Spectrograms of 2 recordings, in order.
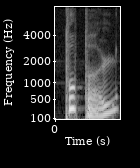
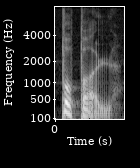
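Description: First: "Popol" said as a question, rising at the end; puzzled echo. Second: Said in the usual way. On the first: A narrator's reading. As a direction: repeat "Popol" questioningly, pitch lifting on the last syllable. Narrator puzzles over the nickname. (« Popol » interrogatif, final montant)

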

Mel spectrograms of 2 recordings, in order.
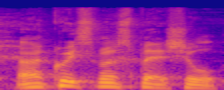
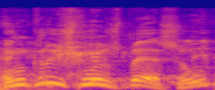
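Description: First: Christmas special said the English way; English accent French. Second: Put-on Christmas special laughed out in English accent; English accent breaking into laughter; laughing English accent. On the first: Pretend. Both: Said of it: "j'ai un accent anglais".

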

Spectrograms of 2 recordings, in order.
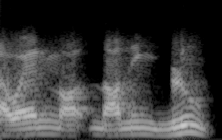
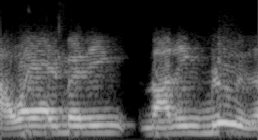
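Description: First: "Blue" with no final s, like the colour; "Royal Mo-, Morning Blue" said without any s sound; correct title. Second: "Blues" with a clear final s, said high as the mistake; mock the wrong "Morning Blues", sounding the s; "Royal Morning, Morning Blues" pronounced with an audible final s; wrong title. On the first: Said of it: "c'est Blue, la couleur". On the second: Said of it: "C'est pas un blues, hein". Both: Shown as a demonstration.

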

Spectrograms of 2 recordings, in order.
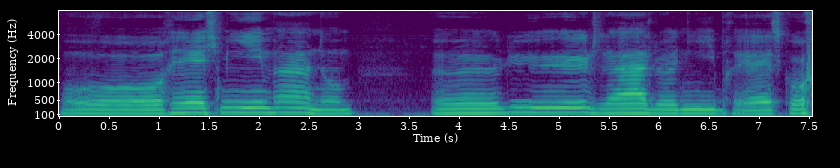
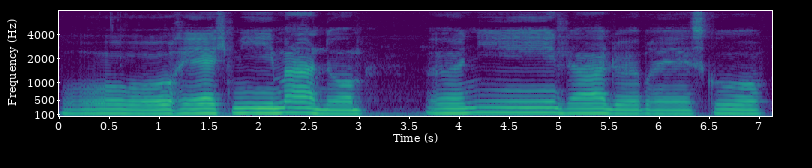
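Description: First: "Aurais-je mis ma nom" slowly, from memory, stumbling; slow hesitant reversed line without reading; backwards speech. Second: "Aurais-je mis ma nom" drawn out slowly in reverse; slow careful reversed chant; backwards speech. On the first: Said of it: "je le fais sans lire". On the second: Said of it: "À moi". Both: Shown as a demonstration.

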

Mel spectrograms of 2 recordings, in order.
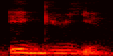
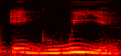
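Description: First: "aiguille" with the standard French "ui", é-gɥiy; son ui. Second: "aiguille" said with an "ou" sound, é-gwiy; son ou au milieu. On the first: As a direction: say "aiguille" with a tight "ui" glide, not "ou". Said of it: "c'est le son ui". (« aiguille » prononcé avec le son ui standard) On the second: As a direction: say "aiguille" the Belgian students' way, as é-gouille. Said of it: "avec un son ou au milieu". (« aiguille » prononcé avec le son ou) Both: Shown as a demonstration.

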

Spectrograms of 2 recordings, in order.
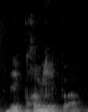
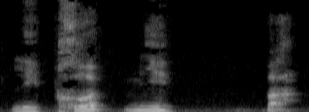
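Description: First: Softly spoken, much quieter; quiet confirmation. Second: "les premiers pas" very slow, syllable by syllable; dramatic slow reveal. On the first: Host confirming the topic to listeners, quietly. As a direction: drop the volume right down, matter-of-fact. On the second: Host revealing today's topic, slow dramatic emphasis. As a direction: draw out each syllable, pausing before "pas". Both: Real, not acted.

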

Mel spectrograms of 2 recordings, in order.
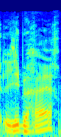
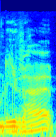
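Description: First: Libraires said correctly with an l and a b; libraires, the fixed word; corrected word. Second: Livraires said with a v, a slip; livraires, a tongue slip for libraires. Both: Real, not acted.

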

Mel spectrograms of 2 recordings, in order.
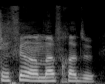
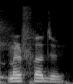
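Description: First: Said in the usual way. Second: Malfra with a clear l before the f; adding the L. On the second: Shown as a demonstration. Correcting the film title for friends, careful Malfra with the l. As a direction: say Malfra, stress the l sound.

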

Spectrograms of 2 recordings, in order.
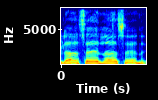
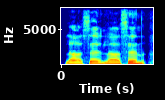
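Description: First: Much higher, chanting like impatient viewers; high-pitched mock chant of complaining viewers; mock viewers yelling. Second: Much higher, teasing chant of the chat; high playful mock chant; mock viewers yelling. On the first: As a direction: imitate the chat nagging him. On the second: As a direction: parrot the viewers' nagging. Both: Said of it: "vous me criez dessus".

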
